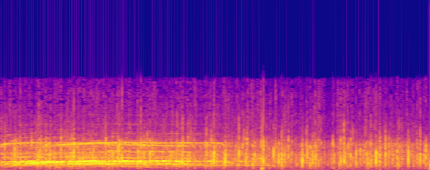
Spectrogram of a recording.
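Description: Crowd applauding, many hands clapping, with held cheers over the first two seconds or so; the clapping thins a little toward the end.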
